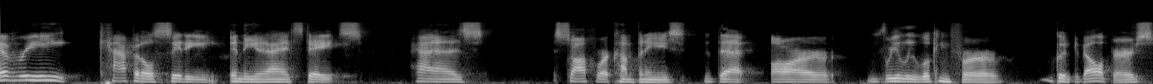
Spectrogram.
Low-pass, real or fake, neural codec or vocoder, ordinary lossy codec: 7.2 kHz; fake; codec, 16 kHz, 1 kbps, FreqCodec, larger model; AAC, 48 kbps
